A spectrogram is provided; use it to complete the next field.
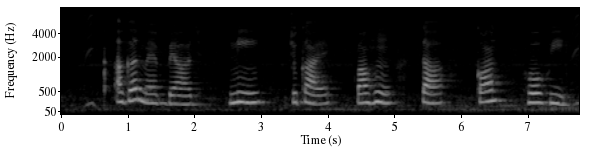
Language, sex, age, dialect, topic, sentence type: Chhattisgarhi, female, 31-35, Northern/Bhandar, banking, question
